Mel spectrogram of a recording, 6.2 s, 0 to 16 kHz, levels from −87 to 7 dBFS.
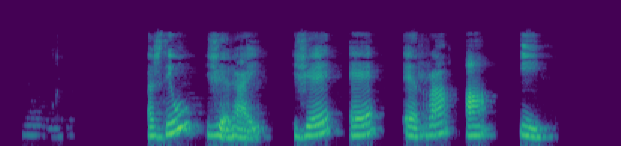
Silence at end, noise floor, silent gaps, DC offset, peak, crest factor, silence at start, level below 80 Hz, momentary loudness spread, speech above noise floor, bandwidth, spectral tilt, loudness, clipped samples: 0.7 s; -56 dBFS; 2.72-2.92 s, 3.44-3.49 s, 3.85-4.02 s, 4.60-4.65 s, 4.98-5.19 s; under 0.1%; -6 dBFS; 22 dB; 1.45 s; -64 dBFS; 9 LU; 30 dB; 7.8 kHz; -5.5 dB/octave; -26 LUFS; under 0.1%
